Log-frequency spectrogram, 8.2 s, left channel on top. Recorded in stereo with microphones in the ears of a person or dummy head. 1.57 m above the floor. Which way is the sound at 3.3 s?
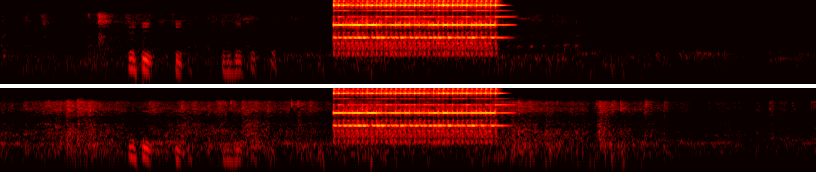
5° left (ahead or behind).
